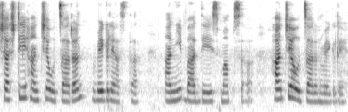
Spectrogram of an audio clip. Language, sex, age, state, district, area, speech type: Goan Konkani, female, 30-45, Goa, Salcete, rural, spontaneous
